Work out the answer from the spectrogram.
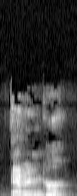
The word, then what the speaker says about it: Ayinger: those Oktoberfest beers now I may be mispronouncing this but this is how I was told to pronounce it I was told to pronounce this brand Edinger uh which sounds pretty German right um now this is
